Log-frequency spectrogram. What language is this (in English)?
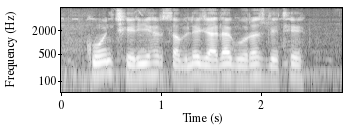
Chhattisgarhi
